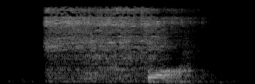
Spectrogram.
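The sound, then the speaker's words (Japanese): Glass shattering as a sound effect: one sudden, loud, bright crash of breaking glass that sprays on for over a second, with a lower crunch near the end before it fades out. “ガラスが割れる音”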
